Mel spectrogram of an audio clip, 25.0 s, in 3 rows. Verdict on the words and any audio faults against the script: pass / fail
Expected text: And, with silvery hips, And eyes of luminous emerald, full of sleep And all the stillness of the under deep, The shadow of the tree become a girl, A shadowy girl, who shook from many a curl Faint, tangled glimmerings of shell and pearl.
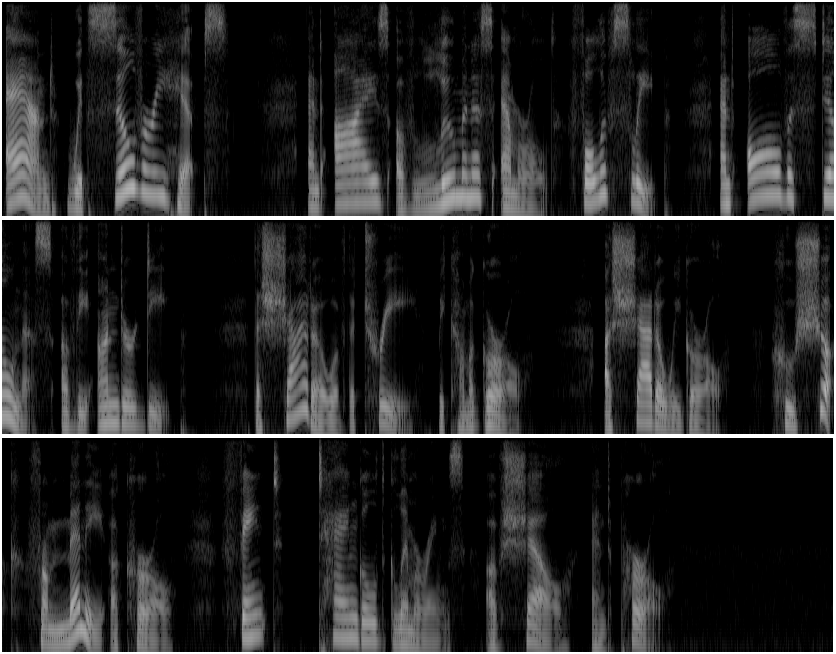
pass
